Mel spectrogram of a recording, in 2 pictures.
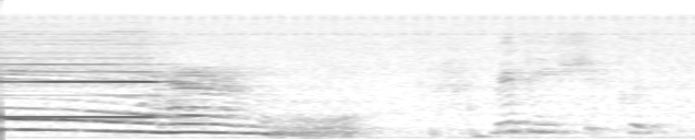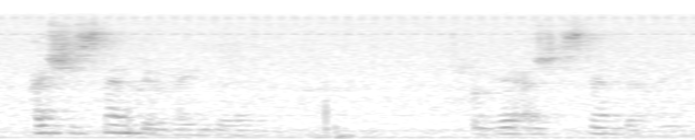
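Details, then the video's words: Dog howling along to a gourd instrument indoors: one long, smooth howl sliding downward for about a second and a half, then quieter scattered voices, knocks and rustling. "reilly roams and howls"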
